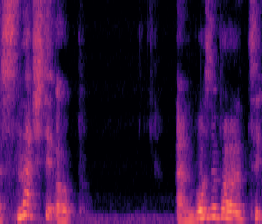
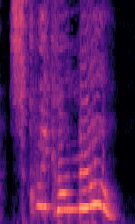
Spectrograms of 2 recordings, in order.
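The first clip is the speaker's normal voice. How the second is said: high, slow crying squeak of alarm; a little mouse wails in dismay; squeaky yell; 7 dB louder, much slower than usual. A narrator's reading. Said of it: "Mister Mouse yelled".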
